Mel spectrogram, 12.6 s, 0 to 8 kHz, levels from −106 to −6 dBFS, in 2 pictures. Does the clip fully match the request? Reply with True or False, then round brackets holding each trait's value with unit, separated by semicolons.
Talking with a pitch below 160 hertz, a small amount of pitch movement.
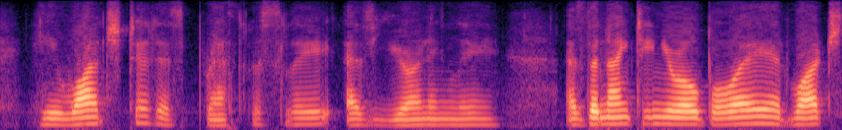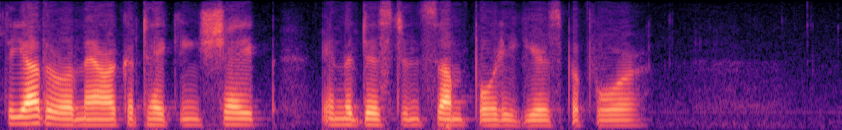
True (135 Hz; 2.2 semitones)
